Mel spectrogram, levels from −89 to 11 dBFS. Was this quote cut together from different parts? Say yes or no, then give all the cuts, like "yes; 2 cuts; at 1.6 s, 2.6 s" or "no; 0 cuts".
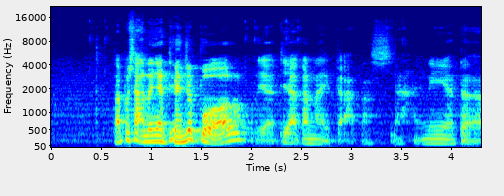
yes; 1 cut; at 3.4 s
